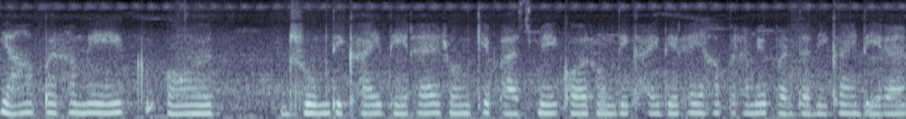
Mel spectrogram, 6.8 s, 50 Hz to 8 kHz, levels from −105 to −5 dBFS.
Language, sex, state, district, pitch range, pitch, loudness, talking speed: Hindi, female, Uttar Pradesh, Varanasi, 205-220 Hz, 210 Hz, -30 LUFS, 255 wpm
